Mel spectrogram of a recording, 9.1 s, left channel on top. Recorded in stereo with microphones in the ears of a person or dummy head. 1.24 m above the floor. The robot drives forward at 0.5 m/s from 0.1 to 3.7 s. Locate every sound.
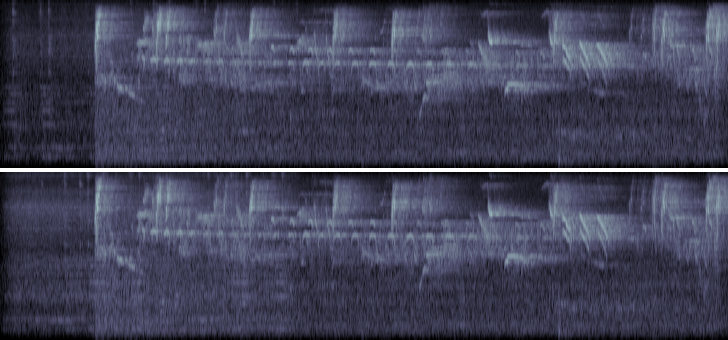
1.2 s a bird: 15° right (ahead or behind), 0.5 m; by 9.0 s 5° right (ahead or behind), 1.7 m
